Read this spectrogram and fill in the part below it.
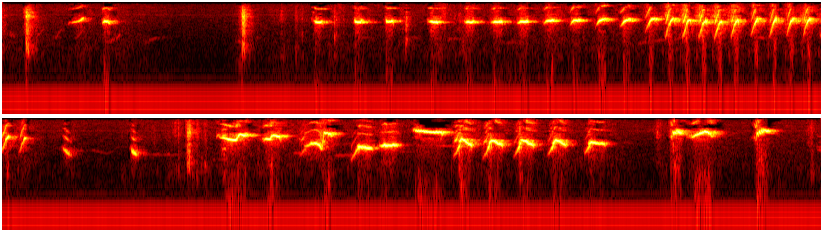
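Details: White-rumped shama giving a long even trill of high, identical notes that speeds up, followed by a burst of varied sharp whistles and chirps.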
